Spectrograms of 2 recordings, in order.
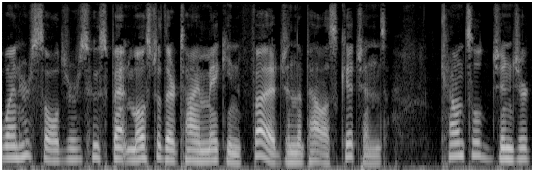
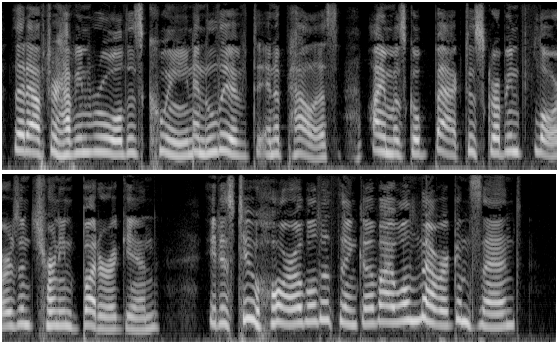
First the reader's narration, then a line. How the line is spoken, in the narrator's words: she moaned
